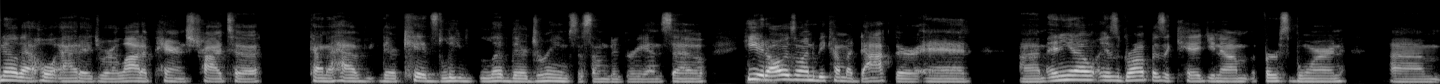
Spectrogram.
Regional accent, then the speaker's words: Maryland, United States; moved away as an adult; also born or lived in Michigan / Boston / Antigua (ancestry) / St. Kitts and Nevis (ancestry); I was born and raised in Maryland, but I like became a man in Michigan

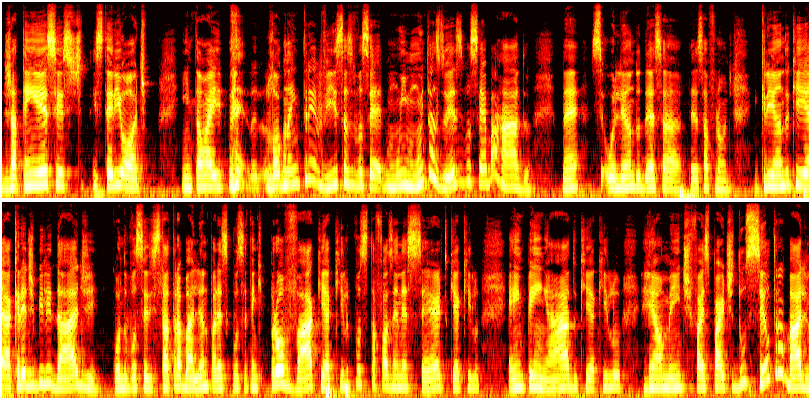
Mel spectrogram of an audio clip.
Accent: Recife, Pernambuco, Brazil; moved away; eu sou de Recife.

